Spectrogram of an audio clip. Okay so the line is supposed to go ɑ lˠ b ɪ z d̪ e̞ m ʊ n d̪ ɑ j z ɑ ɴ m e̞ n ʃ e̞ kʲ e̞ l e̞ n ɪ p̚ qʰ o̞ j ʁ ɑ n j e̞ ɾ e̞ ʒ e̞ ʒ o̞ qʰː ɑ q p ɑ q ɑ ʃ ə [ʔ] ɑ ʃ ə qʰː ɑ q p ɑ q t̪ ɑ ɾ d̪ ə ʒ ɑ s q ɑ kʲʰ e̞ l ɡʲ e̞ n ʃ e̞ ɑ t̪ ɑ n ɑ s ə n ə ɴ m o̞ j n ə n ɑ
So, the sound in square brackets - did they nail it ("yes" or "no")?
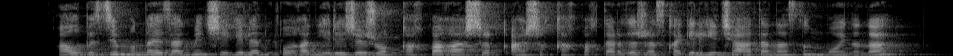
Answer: no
